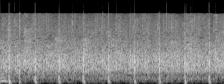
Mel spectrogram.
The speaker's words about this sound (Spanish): Ahora tengo que aplaudir yo a ellos.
